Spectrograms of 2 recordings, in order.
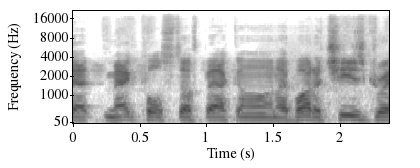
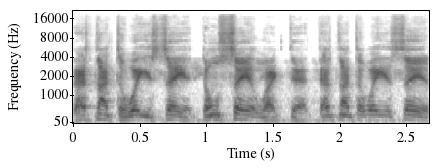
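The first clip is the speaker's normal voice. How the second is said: mock agitated, worked-up voice; 2 semitones higher than usual. Retelling how people corrected a pronunciation: imitating worked-up people. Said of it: "Don't get all worked up about it".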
